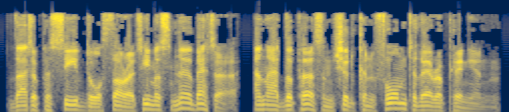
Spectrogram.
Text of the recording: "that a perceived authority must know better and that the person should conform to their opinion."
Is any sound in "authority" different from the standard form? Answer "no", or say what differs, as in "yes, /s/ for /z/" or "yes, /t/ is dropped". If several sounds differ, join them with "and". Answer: no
